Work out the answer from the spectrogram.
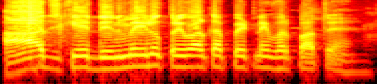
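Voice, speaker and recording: A man's voice: a little high, fairly even intonation, moderate pace, gravelly, dry recording. A man as spiritual teacher giving a conversational scripture discourse, often asking listeners rhetorical questions and telling informal stories. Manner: informal, storytelling asides.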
